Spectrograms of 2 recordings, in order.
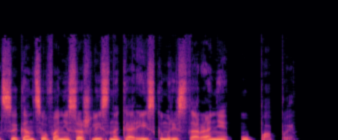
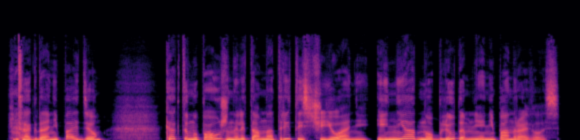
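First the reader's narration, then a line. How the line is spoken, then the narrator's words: Laughing. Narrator (Russian): Смеясь, она сказала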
